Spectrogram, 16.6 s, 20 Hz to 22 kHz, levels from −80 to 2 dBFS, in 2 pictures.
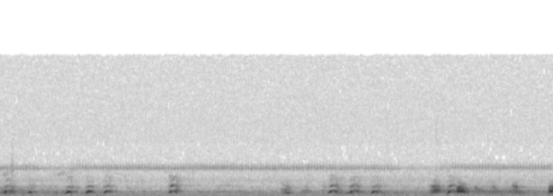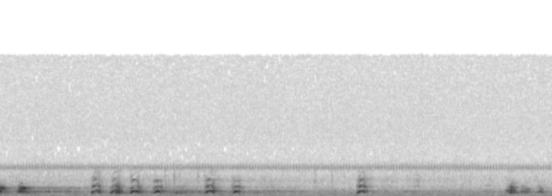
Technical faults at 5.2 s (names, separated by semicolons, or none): video or display buzz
